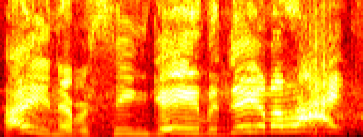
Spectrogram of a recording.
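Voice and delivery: loud, high-pitched mock disavowal; comic full-voiced protest; shouted denial. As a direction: belt out a hammed-up denial. Loudly disowns him before police.

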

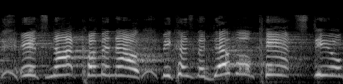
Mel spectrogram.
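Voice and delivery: high, loud, fervent preaching; full-force preaching. Acted. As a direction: preach it with fire.

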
